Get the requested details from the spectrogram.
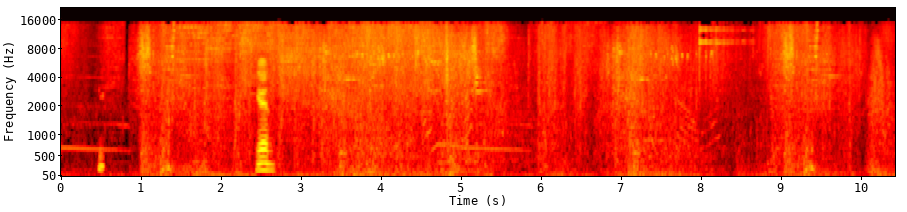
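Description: Game sound effects of spells and strikes whoosh and clash.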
